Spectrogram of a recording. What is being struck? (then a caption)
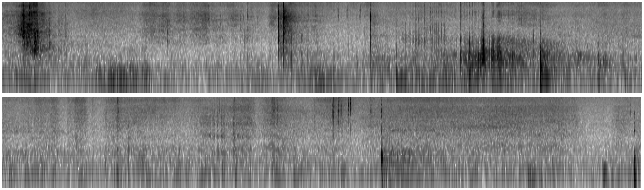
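Glossy paper magazine. Bare fingertips of a hand wearing a ring rub and smooth across the pages of a large open glossy paper fashion magazine (Madame) lying flat, and the pages are turned and flipped. Soft, quiet rustling and whispery sliding are broken by sharp, bright crinkly snaps as each page is flipped over.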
